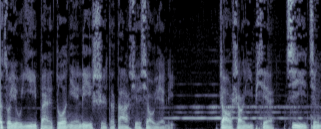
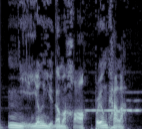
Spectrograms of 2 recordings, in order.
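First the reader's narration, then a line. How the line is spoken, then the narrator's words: Cheeky, joking. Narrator (Chinese): 张传勋嬉皮笑脸的说道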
